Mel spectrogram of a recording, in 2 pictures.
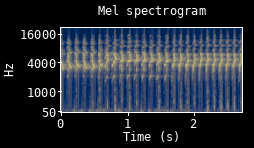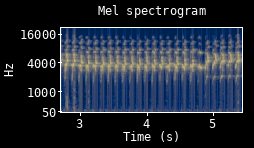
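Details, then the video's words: Master recording of a lovebird's long ngekek trill for training: dense, rasping high chatter repeated rapidly and evenly, with a brief dip near the end before the trill resumes. "Suara masteran burung lovebird ngekek panjang"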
